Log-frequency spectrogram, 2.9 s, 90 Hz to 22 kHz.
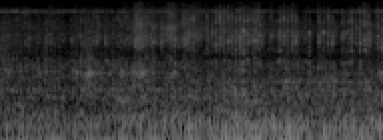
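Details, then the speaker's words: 1977 Dodge Adventurer V8 on a new carburetor, fed by a temporary fuel line, starting immediately after sitting and idling smoothly with a low, even rumble and no knocks, misses or ticks. "it just fired up yeah it just started immediately immediately started up like it has not been sitting at all wow that that was incredible and it's just sitting there idling"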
